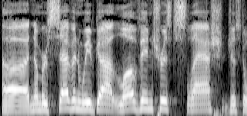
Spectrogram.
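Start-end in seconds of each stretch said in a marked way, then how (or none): none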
